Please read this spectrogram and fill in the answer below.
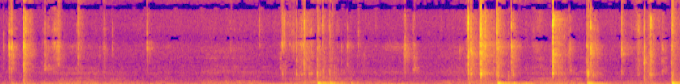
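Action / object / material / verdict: scrape / bar of soap / soap / none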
